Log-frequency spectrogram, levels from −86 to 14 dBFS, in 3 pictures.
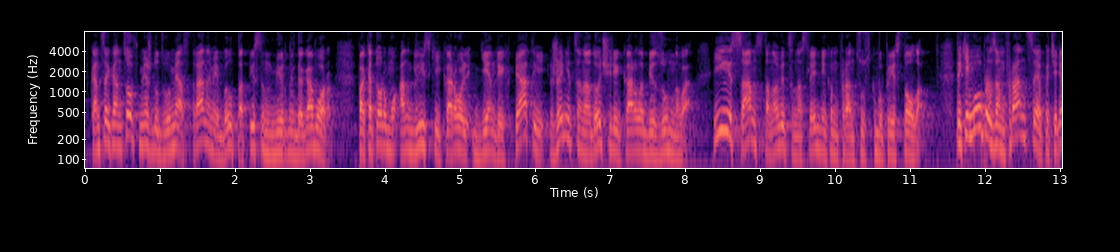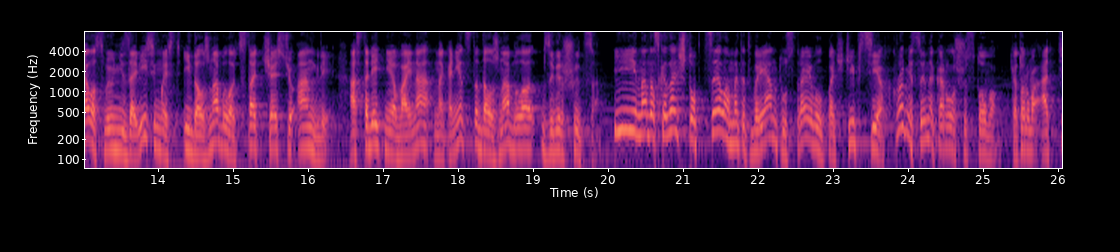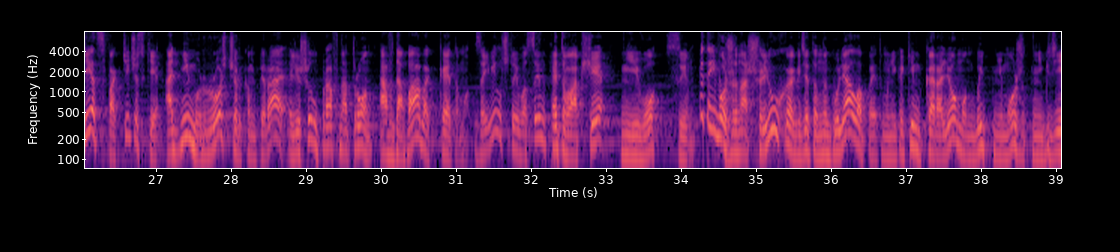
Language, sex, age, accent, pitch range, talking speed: Russian, male, 20-39, native, 120-180 Hz, 150 wpm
